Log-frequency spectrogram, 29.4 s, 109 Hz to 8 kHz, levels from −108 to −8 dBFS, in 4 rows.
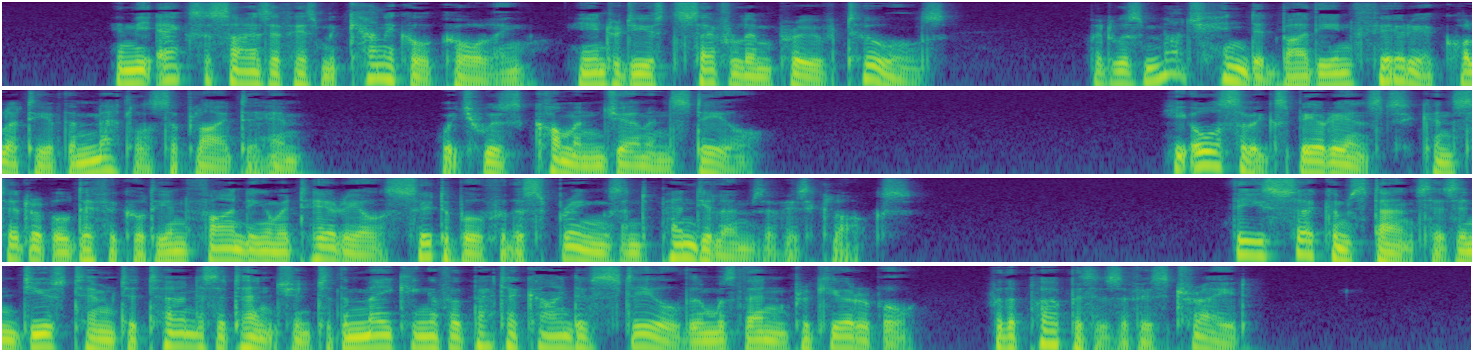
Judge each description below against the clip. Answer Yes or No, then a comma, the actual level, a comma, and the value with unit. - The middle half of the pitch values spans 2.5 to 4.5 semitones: No, average, 5.0 semitones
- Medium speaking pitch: No, low, 105 Hz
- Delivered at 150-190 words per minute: Yes, average, 155 wpm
